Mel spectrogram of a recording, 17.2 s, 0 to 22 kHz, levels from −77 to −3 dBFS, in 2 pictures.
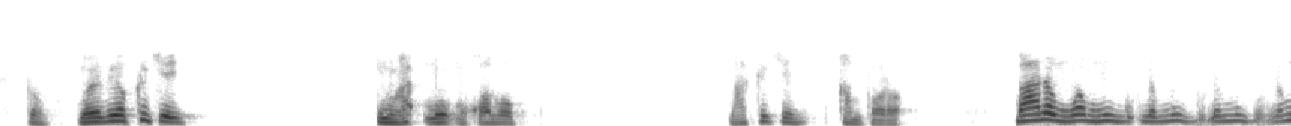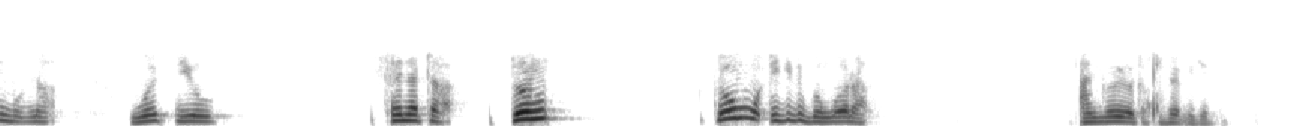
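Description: Speech, and the whole thing has been squeezed through a G.729 codec, which you can hear right away. The top end is gone, with nothing above roughly 3.8 kHz. The voice has that slightly buzzy, synthetic roughness you get when the codec rebuilds speech from a vocal-tract filter, a pitch predictor and a handful of pulses per short frame. The damage is plainly audible from start to finish, and it fits an 8 kbit/s G.729A stream.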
